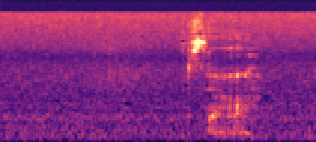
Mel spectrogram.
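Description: A woman's voice saying one soft word, "So", a little over a second in; otherwise quiet.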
